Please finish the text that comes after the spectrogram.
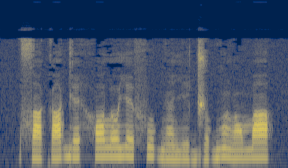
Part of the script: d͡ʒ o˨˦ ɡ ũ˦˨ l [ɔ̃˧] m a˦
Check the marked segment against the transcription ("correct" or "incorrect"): correct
